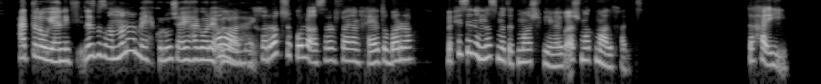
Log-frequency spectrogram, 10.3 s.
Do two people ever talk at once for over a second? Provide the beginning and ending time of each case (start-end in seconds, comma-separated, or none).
none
